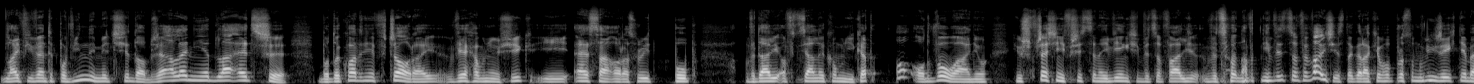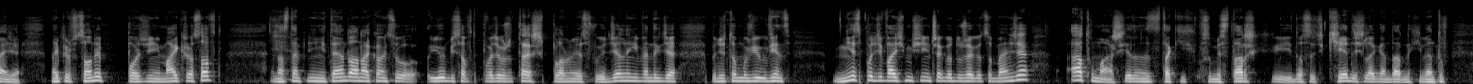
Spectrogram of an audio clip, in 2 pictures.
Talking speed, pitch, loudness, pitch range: 175 wpm, 145 Hz, -20 LUFS, 135-165 Hz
